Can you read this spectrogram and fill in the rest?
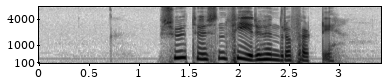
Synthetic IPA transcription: ʃʉːt̪ʰʉːsn̩fiːɾəhʉnd̪ɾəoːfœʈɪ̰

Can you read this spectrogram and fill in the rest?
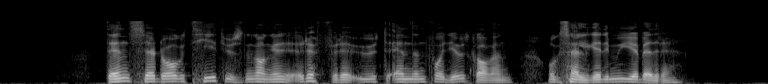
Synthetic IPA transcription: d̪̥ɛnseːɖoːɡt̪ʰiːt̪ʰʉːsn̩ɡɑŋəɾɾœfəɾəʔʉːt̪ʰɛ̰nd̪ɛnfɔɾjəʉːt̪ɡɑːʋən | oːɡsɛlɡəɾmyːəbeːd̪ɾə

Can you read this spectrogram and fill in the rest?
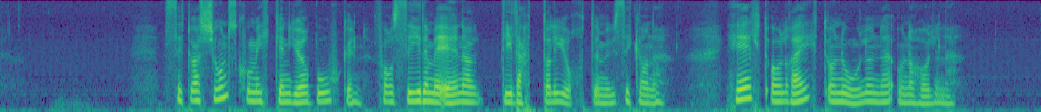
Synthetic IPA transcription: sɪt̪ʉɑʃuːnskʰʊmɪkənjøːʁbuːkənfɔʁoːsiːd̪eːmeːeːnɑːʋd̪̥iːlɛt̪əʁlɪjʊʁt̪əmʉːsɪkəʁnə | heːlt̪ʰɔlʁæɪt̪ʰoːnuːlʉnəʔʉnəʁhɔlənə

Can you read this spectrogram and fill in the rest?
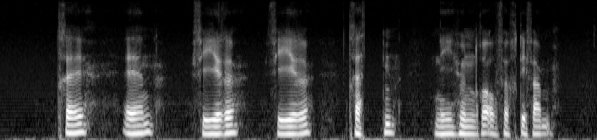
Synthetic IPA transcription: t̪ʰʁeːeːnfiːʁəfiːʁət̪ʰʁɛt̪n̩niːɦʉnd̪ʁəoːfœʁt̪ɪfɛm

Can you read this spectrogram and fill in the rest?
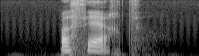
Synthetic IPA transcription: b̥ɑseːʁt̪

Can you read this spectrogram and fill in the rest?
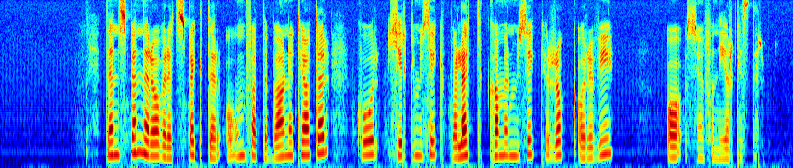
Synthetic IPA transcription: d̪̥ɛnspɛnəɾoːʋəɾɛt̪spɛkt̪əɾʔo̰ːʔʊmfɑt̪əbɑːɳət̪ʰɛɑːt̪əɾ | kʰuːɾçɪɾkəmʉsɪkb̥ɑlɛt̪kʰɑːməɾmʉsɪkɾɔkoːɾɛʋyː | ʔoːsʏmfʊniːɔɾkʰɛst̪əɾ

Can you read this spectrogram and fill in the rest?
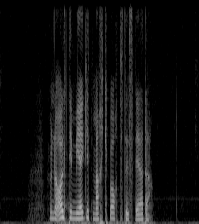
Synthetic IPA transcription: hʉnæːʁɑlt̪iːmeːɡət̪mæʁkbɑːʁt̪ʰːɪlst̪eːd̪ə

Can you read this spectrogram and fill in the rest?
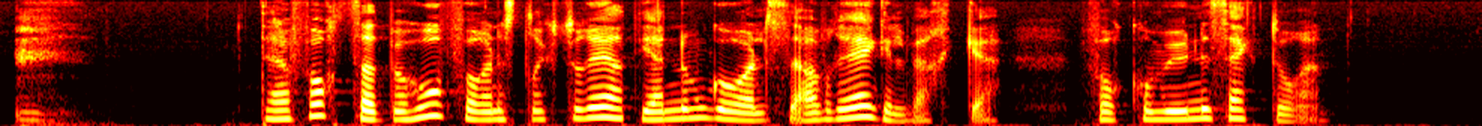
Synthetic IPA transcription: d̪̥eːæːʁfɔʁt̪sɑt̪̚bəhuːʋfɔʁeːnst̪ʁʉkt̪ʉʁeːʁt̪jɛnʊmɡoːəlsə̰ʔɑːʋʁeːɡəlʋæ̰ʁkə̰ | fɔʁkʰʊmʉːnəsɛkt̪ʊʁə̰n

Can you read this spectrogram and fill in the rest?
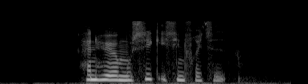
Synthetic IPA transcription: hænɦøːɐmusiɡ̥isinfʁit͡sʰið̰ˠ

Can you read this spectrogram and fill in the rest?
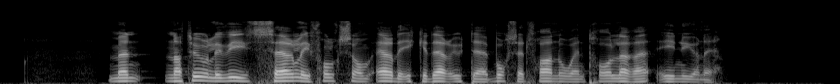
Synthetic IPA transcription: mɛn | nɑt̪ʰʉːʁlɪʋiːssæːʁlɪfɔlksɔmæːʁd̪eːɪkəd̪æːʁʉːt̪əbʊʁsɛt̪fʁɑːnuːənt̪ʰʁoːləʁəʔiːnyːɔnḛː

